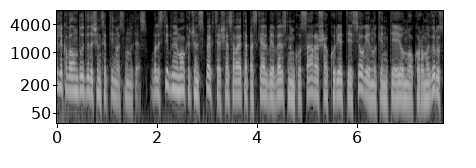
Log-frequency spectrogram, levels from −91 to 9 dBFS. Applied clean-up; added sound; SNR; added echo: none; none; none; none.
